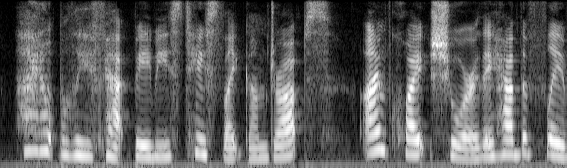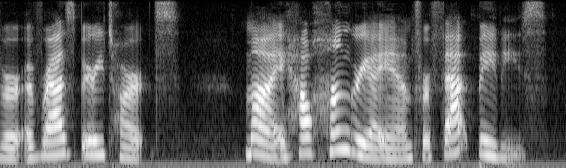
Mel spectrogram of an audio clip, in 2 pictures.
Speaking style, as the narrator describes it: The lion grunted disdainfully

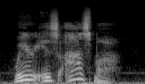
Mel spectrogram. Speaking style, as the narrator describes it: inquired Dorothy anxiously

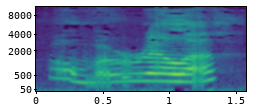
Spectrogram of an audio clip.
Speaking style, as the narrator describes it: sobbed, without looking up

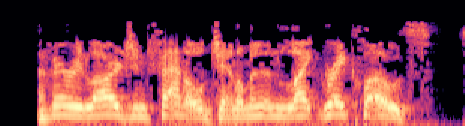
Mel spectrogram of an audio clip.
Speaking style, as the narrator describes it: said the keeper eagerly

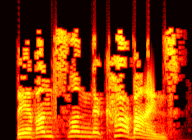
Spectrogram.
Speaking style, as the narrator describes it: cried Bull, with excitement

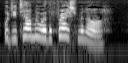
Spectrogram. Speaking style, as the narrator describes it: she panted

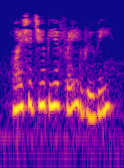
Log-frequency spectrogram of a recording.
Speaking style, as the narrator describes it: asked Anne quietly

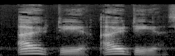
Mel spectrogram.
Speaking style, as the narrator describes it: sighed Wendy

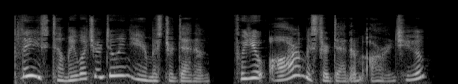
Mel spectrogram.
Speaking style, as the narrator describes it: she exclaimed

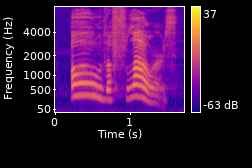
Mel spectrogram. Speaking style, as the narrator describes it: exclaimed Clara

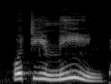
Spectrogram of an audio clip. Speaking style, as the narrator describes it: Penny gasped, but she was already calmer

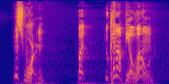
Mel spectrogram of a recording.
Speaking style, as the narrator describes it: exclaimed with some uneasiness

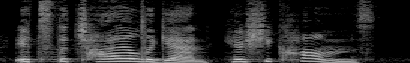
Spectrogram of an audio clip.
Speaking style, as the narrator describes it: the grandmother called out from her corner

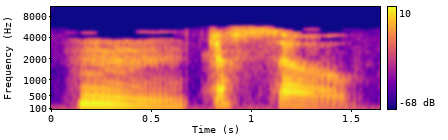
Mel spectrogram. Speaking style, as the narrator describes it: grunted the uncle

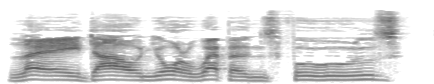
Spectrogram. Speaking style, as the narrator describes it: the amplified voice boomed at them

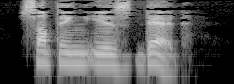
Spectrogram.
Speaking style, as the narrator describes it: he said slowly

